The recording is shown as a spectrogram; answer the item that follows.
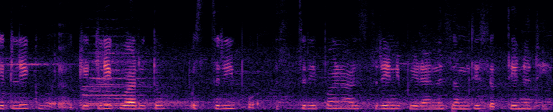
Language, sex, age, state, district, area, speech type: Gujarati, female, 18-30, Gujarat, Valsad, rural, spontaneous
